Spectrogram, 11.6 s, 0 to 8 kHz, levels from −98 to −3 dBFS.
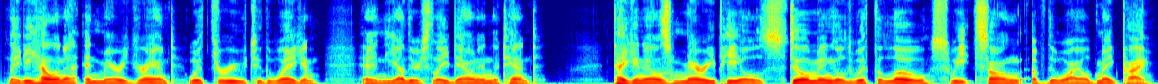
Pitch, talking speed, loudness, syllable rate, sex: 95 Hz, 160 wpm, -18 LUFS, 4.3 syllables/s, male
